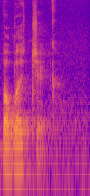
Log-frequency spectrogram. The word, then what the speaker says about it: Belichick: It really is pronounced in Croatian Belichic. And in Struthers, we all knew it as Belichick. And then when he ended up in the South, then they started pronouncing it as Belichick.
